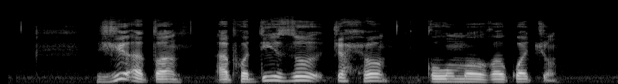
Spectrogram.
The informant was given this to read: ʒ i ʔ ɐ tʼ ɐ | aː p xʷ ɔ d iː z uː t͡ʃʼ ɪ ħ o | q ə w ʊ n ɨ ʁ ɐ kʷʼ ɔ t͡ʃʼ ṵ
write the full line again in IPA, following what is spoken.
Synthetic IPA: ʒ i ʔ ɐ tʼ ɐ | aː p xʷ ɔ d iː z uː t͡ʃʼ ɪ ħ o | q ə w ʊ m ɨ ʁ ɐ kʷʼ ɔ t͡ʃʼ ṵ

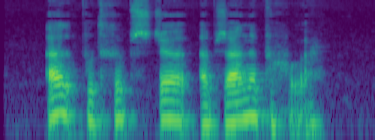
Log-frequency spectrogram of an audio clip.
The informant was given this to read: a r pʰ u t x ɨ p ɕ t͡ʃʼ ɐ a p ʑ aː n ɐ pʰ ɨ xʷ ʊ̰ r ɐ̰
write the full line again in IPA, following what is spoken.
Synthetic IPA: a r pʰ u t x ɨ p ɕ t͡ʃʼ ɐ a b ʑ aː n ɐ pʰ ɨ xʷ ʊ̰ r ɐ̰

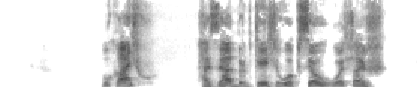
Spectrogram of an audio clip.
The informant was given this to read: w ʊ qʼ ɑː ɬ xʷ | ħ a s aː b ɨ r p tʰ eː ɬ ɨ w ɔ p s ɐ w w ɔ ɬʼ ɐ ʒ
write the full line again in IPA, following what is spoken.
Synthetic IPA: w ʊ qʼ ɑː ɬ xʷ | ħ a z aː b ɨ r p tʰ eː ɬ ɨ w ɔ p s ɐ w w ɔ ɬʼ ɐ ʒ

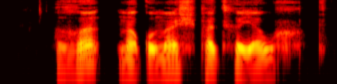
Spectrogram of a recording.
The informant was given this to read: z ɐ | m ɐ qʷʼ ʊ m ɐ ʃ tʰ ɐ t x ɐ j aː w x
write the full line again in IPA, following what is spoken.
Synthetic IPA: ʁ ɐ | m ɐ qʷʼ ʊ m ɐ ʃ pʰ ɐ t x ɐ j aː w x

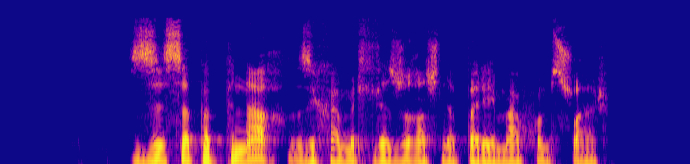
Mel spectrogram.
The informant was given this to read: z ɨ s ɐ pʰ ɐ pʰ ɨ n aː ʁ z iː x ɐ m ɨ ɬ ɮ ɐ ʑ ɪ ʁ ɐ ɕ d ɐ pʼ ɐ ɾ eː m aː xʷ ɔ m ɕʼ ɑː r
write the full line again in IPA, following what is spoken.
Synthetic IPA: z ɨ s ɐ pʰ ɐ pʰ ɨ n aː ʁ z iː x ɐ m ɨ ɬ ɮ ɐ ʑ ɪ ʁ ɐ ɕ n ɐ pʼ ɐ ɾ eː m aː xʷ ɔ m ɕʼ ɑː r

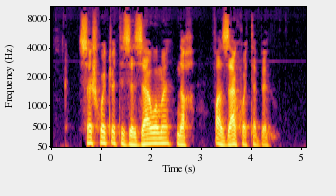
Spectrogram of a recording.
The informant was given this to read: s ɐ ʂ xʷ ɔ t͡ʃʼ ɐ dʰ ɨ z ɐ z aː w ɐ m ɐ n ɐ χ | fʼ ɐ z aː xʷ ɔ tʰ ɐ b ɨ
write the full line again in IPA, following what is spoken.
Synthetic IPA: s ɐ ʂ xʷ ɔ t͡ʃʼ ɐ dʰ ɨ z ɐ z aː w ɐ m ɐ n ɐ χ | fʼ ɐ z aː xʷ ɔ tʰ ɐ b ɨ

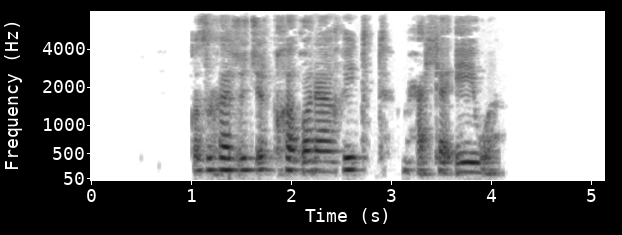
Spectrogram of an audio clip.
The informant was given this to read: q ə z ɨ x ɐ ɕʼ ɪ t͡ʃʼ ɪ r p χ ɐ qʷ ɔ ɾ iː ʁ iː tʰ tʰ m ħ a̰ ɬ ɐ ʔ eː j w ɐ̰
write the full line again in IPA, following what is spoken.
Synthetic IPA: q ə z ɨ x ɐ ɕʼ ɪ t͡ʃʼ ɪ r p χ ɐ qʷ ɔ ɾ aː ʁ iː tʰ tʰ m ħ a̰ ɬ ɐ ʔ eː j w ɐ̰

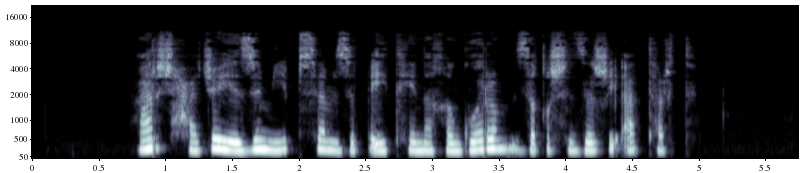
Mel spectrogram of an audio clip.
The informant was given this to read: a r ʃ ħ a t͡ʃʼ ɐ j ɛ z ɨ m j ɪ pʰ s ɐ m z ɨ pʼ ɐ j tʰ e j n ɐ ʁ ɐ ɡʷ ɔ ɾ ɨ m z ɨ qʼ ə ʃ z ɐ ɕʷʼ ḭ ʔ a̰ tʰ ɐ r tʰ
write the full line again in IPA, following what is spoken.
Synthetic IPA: a r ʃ ħ a t͡ʃʼ ɐ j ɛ z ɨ m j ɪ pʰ s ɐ m z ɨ pʼ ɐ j tʰ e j n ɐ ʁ ɐ ɡʷ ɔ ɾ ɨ m z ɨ qʼ ə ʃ z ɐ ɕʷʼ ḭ ʔ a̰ tʰ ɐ r tʰ

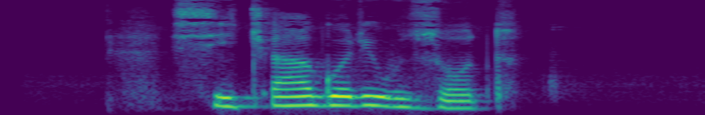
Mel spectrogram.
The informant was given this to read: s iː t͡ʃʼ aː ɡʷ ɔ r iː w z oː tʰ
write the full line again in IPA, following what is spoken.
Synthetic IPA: s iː t͡ʃʼ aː ɡʷ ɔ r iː w z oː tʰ

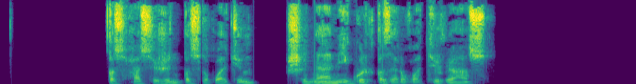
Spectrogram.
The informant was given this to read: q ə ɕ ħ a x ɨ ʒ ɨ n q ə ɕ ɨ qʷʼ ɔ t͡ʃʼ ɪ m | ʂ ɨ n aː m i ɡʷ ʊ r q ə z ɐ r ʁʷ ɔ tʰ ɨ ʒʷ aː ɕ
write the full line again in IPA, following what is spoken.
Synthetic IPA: q ə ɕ ħ a ɕ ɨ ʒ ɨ n q ə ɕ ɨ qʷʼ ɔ t͡ʃʼ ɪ m | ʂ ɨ n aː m i ɡʷ ʊ r q ə z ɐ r ʁʷ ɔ tʰ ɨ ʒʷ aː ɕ

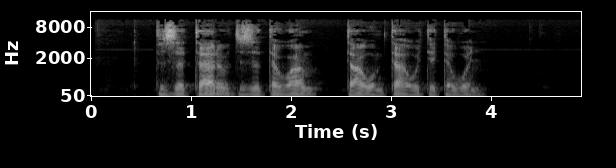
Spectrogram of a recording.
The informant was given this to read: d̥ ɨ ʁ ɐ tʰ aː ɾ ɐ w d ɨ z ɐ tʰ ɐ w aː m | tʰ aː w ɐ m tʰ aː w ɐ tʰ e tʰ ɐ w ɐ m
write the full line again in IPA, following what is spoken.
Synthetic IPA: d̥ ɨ z ɐ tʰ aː ɾ ɐ w d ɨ z ɐ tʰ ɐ w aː m | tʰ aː w ɐ m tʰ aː w ɐ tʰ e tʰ ɐ w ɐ n

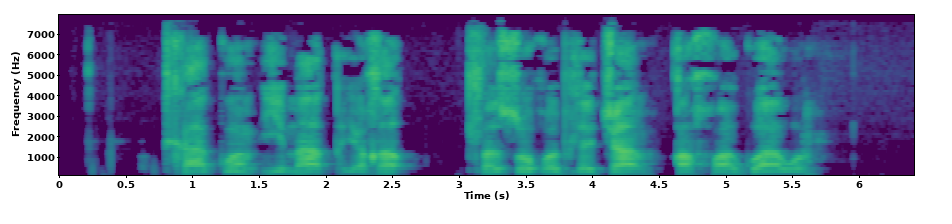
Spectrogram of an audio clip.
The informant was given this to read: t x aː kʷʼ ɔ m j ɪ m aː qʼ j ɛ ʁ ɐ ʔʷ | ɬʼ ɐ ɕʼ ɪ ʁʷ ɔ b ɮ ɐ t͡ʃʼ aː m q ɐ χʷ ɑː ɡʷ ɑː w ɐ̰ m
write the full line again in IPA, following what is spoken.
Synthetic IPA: t x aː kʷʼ ɔ m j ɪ m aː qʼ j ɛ ʁ ɐ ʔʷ | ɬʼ ɐ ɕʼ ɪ ʁʷ ɔ b ɮ ɐ t͡ʃʼ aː m q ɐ χʷ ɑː ɡʷ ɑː w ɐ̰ m

